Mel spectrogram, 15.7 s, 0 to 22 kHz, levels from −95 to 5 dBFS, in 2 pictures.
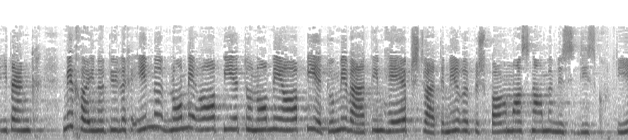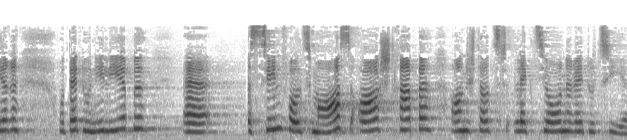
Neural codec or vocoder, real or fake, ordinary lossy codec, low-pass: none; real; none; none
